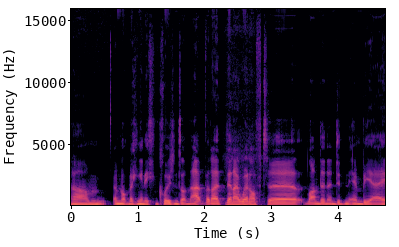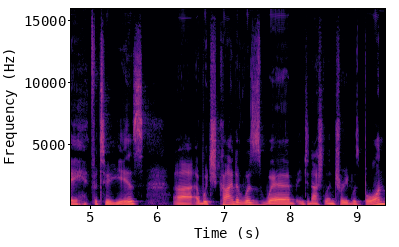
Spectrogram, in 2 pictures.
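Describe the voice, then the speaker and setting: A man speaks at a fairly quick pace in a medium-pitched, dark, mellow voice, with ordinary pitch variation and very even loudness, on a very clean recording with a silent background. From Australia. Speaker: former diplomat, newsletter founder. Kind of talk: interview podcast.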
